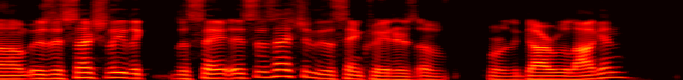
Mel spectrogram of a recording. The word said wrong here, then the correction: Gurren Lagann: Gurren Lagann.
